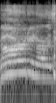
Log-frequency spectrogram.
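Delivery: high, loud reenacted panic; retold frantic retort, teeth held shut; nervous through the teeth. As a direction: burst out in comic panic with a clenched jaw. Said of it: "a whole conversation through the teeth".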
